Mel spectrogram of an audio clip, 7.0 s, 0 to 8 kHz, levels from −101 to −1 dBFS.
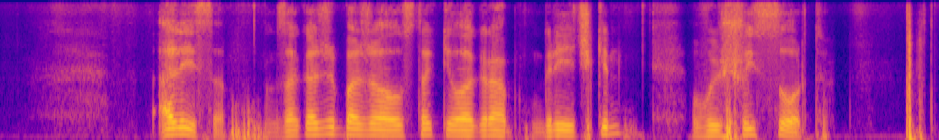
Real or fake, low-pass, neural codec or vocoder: fake; 7.2 kHz; codec, 16 kHz in and 24 kHz out, 1 kbps, XY-Tokenizer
